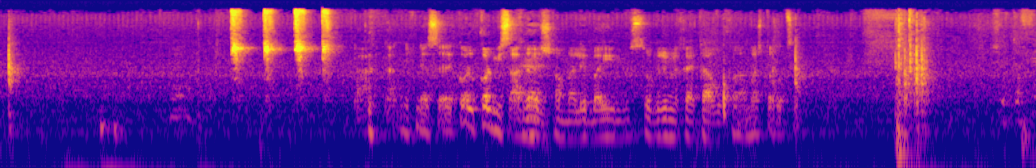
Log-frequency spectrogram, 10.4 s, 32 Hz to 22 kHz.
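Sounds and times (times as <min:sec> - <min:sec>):
quiet noise: 0:00.0 - 0:10.3
house sparrow chirping: 0:02.3 - 0:03.4
speech: 0:04.2 - 0:08.2.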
